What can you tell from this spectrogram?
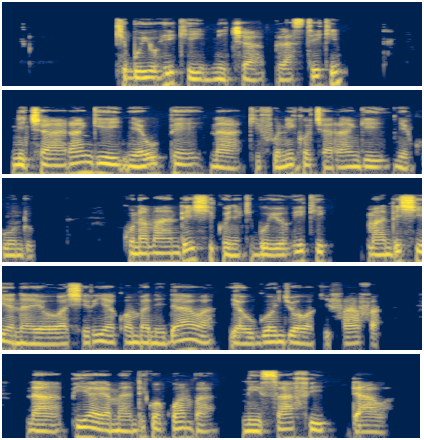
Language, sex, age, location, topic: Swahili, female, 25-35, Kisumu, health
